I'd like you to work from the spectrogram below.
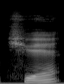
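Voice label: "xue2", Mandarin Chinese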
